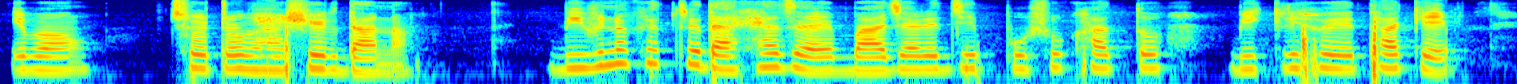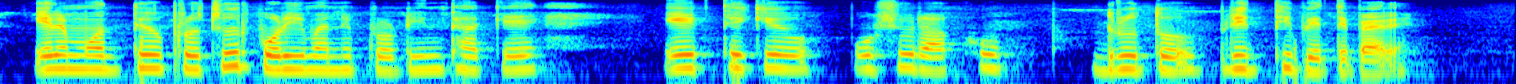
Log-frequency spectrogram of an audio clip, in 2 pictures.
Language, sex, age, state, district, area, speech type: Bengali, female, 18-30, West Bengal, Birbhum, urban, spontaneous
